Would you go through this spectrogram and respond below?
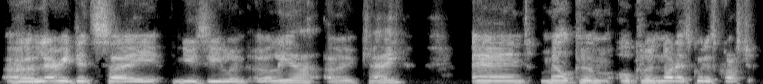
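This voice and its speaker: A man hosting a casual live stream, reading viewer comments in a blended South African and Australian accent, relaxed and bantering with frequent fillers. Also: a little high, takes it slowly. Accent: South African and Australian mix. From part South African.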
